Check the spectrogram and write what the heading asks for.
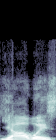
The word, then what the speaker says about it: Yahweh: Yahweh's difficult because we don't know exactly the vowels that should go with it. Again, I think most scholars would say, most Hebrew Bible scholars would say back, you know, in, the Iron Age that this was pronounced Yahweh.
